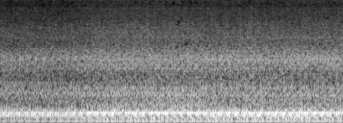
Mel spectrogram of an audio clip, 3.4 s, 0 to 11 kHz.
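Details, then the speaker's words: 1957 Thunderbird 312 Y-block V8, 86,000 miles, first run after 35 years off the road, smoky burning off fluids: steady fast idle with even drone well above normal; owner suspects a vacuum leak: high idle. "Very high idle. Makes me wonder if there's a vacuum leak somewhere."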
